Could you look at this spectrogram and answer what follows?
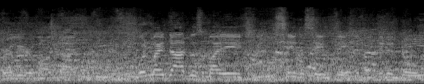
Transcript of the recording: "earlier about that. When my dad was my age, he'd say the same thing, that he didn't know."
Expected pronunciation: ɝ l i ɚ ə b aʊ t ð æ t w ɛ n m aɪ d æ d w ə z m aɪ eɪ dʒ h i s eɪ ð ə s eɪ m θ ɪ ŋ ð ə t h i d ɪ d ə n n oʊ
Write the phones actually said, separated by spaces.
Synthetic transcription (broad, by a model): ɝ l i ɚ ə b aʊ t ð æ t w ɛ n m aɪ d æ d w ə z m aɪ eɪ dʒ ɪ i s eɪ ð ə s eɪ m θ ɪ ŋ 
